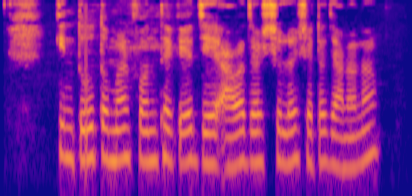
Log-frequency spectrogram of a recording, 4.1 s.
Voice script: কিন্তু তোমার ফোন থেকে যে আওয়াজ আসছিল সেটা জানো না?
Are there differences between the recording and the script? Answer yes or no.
no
